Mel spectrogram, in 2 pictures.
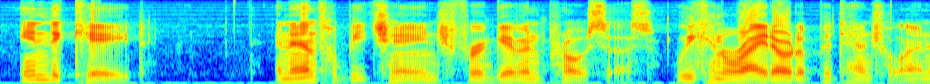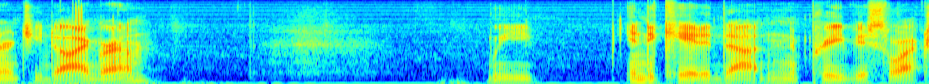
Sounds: Speech

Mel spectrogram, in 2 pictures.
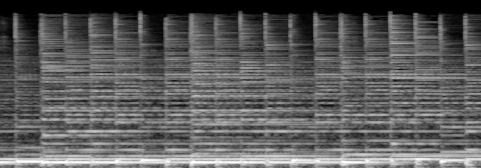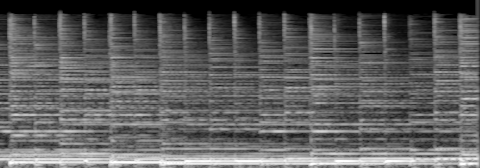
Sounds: Guitar, Music, Musical instrument, Acoustic guitar, Plucked string instrument

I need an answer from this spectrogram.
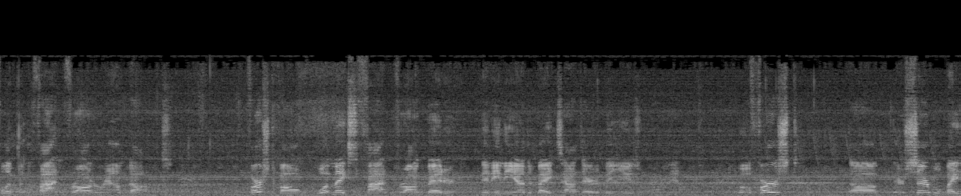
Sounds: Speech

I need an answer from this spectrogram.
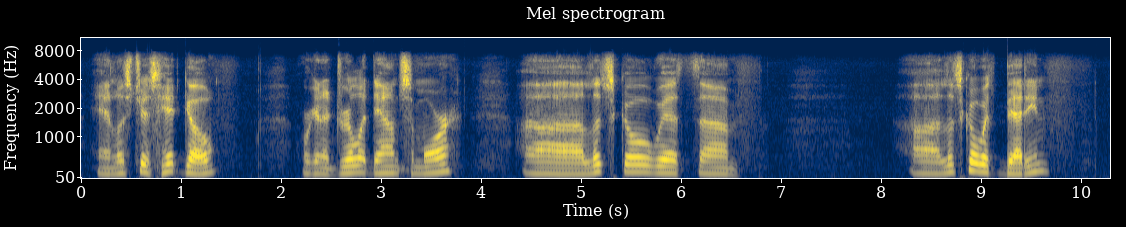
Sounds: Speech

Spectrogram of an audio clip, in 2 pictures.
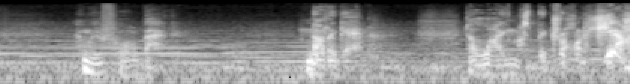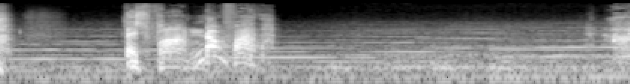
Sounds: man speaking, Music, Speech, Narration

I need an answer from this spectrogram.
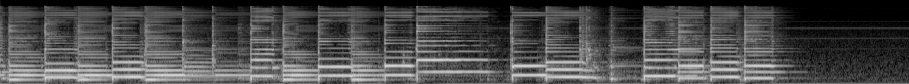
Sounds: Music, Musical instrument, Plucked string instrument, Guitar

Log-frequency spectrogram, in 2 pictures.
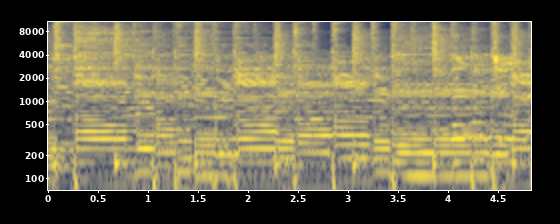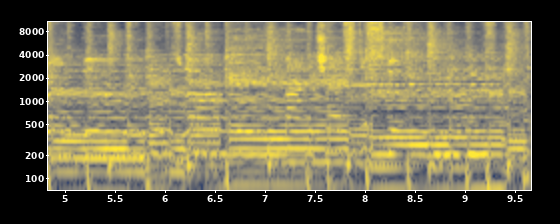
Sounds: Musical instrument, Guitar, Plucked string instrument, playing bass guitar, Bass guitar, Independent music

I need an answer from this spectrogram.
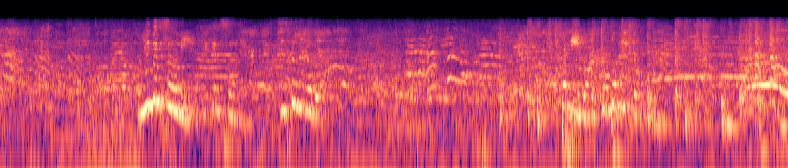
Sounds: Music, Speech

